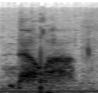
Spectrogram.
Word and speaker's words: Nella: And her name is Nella. I love that. Nella, you have permission to fall asleep now. She specifically told me it's pronounced as in salmonella.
